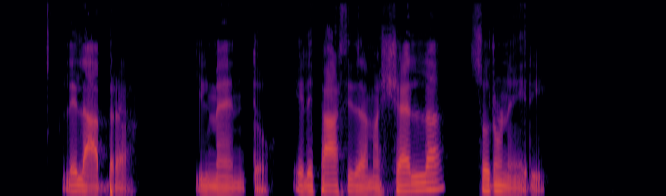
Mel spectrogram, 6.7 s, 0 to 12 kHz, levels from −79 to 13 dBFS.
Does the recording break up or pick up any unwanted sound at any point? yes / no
no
